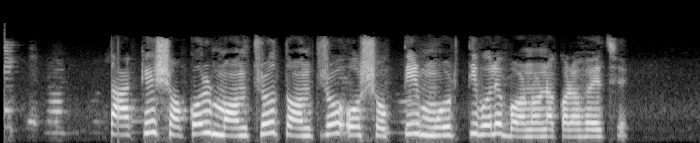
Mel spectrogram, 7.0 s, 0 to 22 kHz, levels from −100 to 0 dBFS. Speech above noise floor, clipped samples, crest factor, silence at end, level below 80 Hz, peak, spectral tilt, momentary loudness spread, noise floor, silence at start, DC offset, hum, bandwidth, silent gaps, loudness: 47 dB; under 0.1%; 12 dB; 0.75 s; -60 dBFS; 0 dBFS; -4 dB/octave; 17 LU; -60 dBFS; 0.05 s; under 0.1%; none; 8 kHz; none; -13 LUFS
